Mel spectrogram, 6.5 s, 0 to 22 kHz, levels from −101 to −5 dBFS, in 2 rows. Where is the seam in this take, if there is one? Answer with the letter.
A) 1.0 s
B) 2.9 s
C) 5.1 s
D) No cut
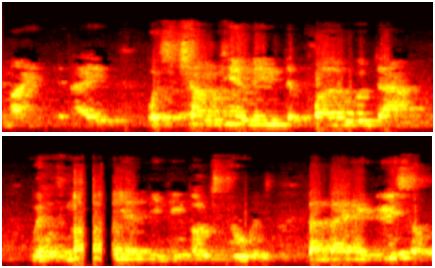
D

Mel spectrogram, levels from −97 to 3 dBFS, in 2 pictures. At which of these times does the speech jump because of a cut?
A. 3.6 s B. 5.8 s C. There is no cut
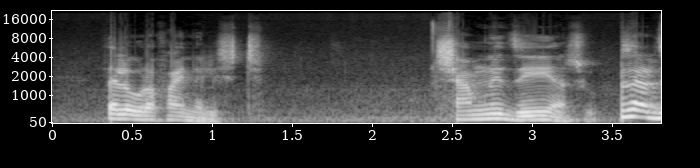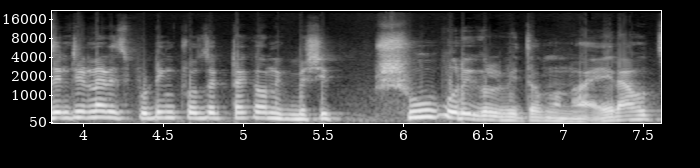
A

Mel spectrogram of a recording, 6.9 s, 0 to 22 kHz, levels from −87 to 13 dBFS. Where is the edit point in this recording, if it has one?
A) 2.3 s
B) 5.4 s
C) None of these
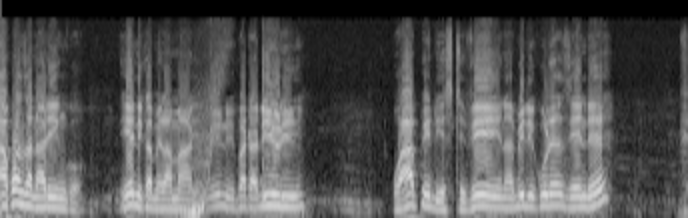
A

